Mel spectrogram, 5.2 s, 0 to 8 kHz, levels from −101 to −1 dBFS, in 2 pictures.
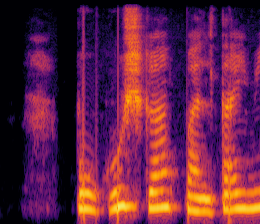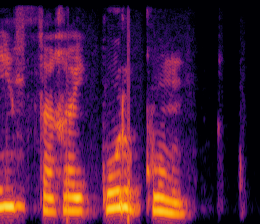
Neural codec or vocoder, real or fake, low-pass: vocoder, 22.05 kHz, 80 mel bands, WaveNeXt; fake; 7.2 kHz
